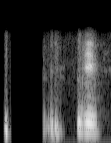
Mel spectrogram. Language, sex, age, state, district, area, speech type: Maithili, male, 30-45, Bihar, Supaul, urban, conversation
